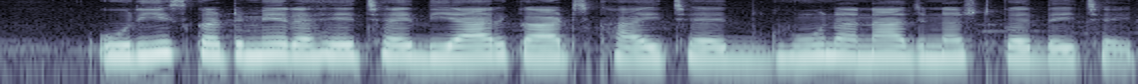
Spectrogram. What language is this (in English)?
Magahi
